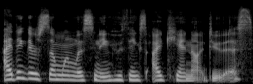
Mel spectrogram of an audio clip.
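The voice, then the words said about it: Squeaky, teary emotional voice. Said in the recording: “I'm probably going to cry ... let me have my squeaky voice pass”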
